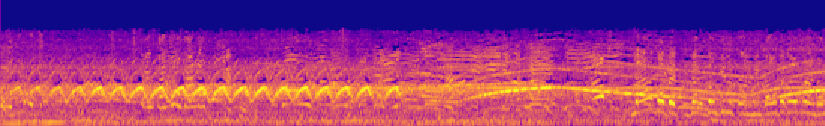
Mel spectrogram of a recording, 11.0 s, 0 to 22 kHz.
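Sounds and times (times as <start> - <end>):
emergency siren yelping and wailing: 0.0 - 11.0.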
